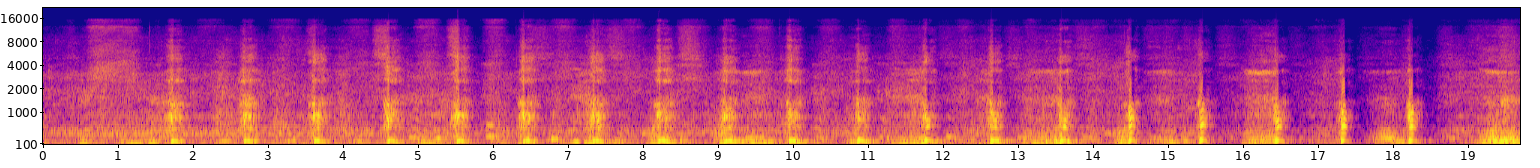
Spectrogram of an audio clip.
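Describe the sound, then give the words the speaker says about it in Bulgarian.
Forceful, rapid bhastrika (chest bellows) breathing, loud: a steady train of sharp, rasping breath bursts roughly every half second, continuing without pause throughout, with no talking over it. “А сега влез в бастрика дишане. Мощно бастрика дишане.”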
